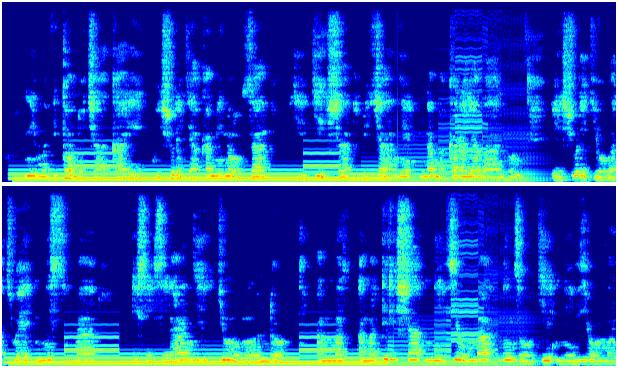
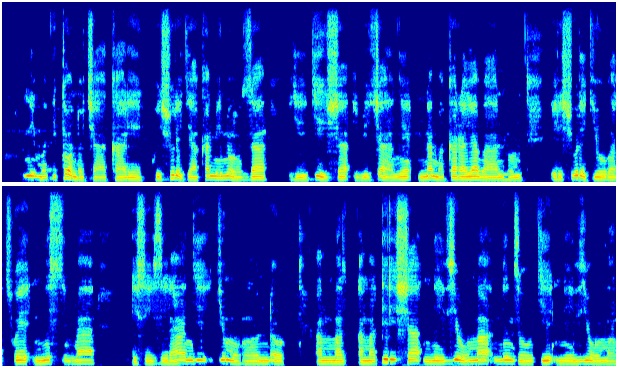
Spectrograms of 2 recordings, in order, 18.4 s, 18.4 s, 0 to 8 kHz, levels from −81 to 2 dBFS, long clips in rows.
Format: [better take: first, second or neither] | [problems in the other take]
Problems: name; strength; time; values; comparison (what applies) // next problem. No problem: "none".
second | background sound (Keyboard (musical)); 1 dB below the speech // room echo; dies away in 0.3 s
